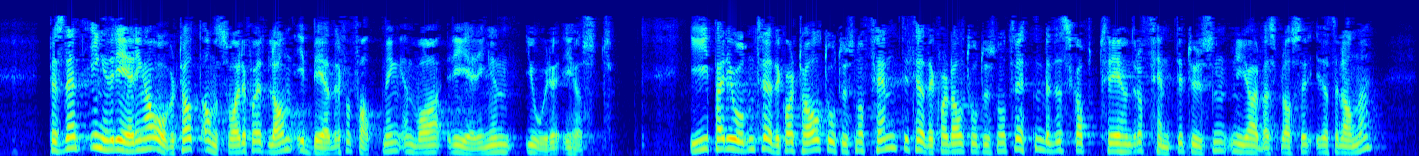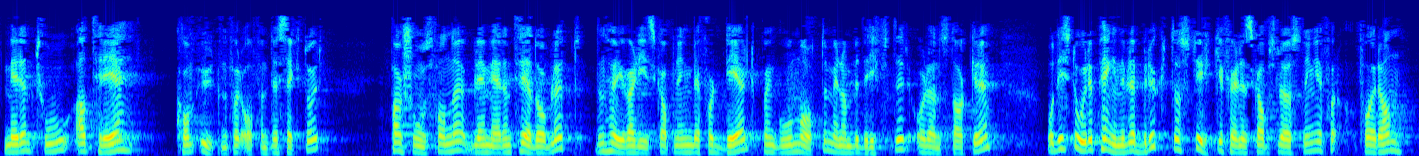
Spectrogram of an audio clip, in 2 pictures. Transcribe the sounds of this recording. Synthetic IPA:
pʰɾɛsɪd̪ɛnt̪ɪŋːənɾɛjeːɾɪŋhɑɾoːʋəʈʰɑt̪ːɑnsʋɑːɾəfɔɾɛt̪lɑnːʔɪbeːd̪ɾəfɔɾfɑ̰t̪nɪŋɛ̰nʋɑːɾɛjeːɾɪŋənjuːɾəʔɪhœst̪ | ɪpʰæɾɪuːd̪n̩t̪ʰɾɛd̪jəkʰʋɑʈʰɑːlt̪ʰuːt̪ʰʉːsn̩ɔfɛmt̪ʰɪt̪ʰɾɛd̪jəkʰʋɑʈɑːlt̪ʰuːt̪ʉːsn̩ɔt̪ʰɾɛt̪ːənblɛːd̪ɛskɑpt̪ʰːɾeːhʉnd̪ɾəɔfɛmt̪ɪt̪ʰʉːsənnːyːəɑɾbæɪspʰlɑsəɾɪd̪ɛt̪ːəlɑnːə | meːɾɛnt̪ʰuːɑ̰ʋt̪ʰɾeː | kʰɔmːʉːt̪n̩fɔɾʔɔ̰fənt̪lɪsɛkt̪ʊɾ | pʰɑŋʂuːnsfɔnːəblɛmeːɾɛnt̪ʰɾeːd̪ɔblət̪d̪ɛnɦœʏəʋæɖiːskɑːpnɪŋənblɛfɔɖeːlt̪pʰɔɛnɡuːmoːt̪əmɛlːɔmbəd̪ɾɪft̪əɾɔlœnst̪ʰɑːkəɾə | ɔd̪ɪst̪uːɾəpʰɛŋːənəblɛbɾʉkt̪ʰːɪlɔst̪ʏɾkəfɛlːəskɑːpsløːsnɪŋəɾ | fɔɾɑn

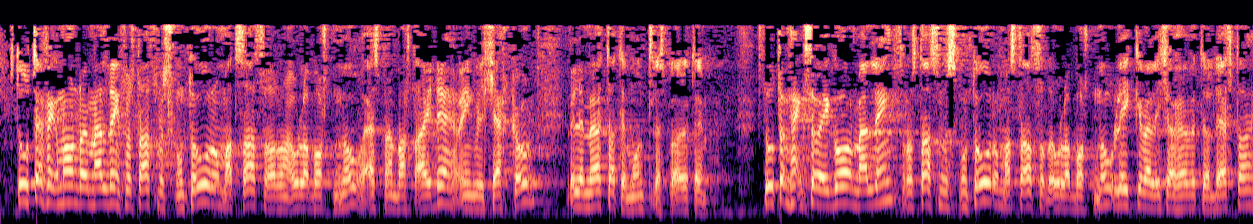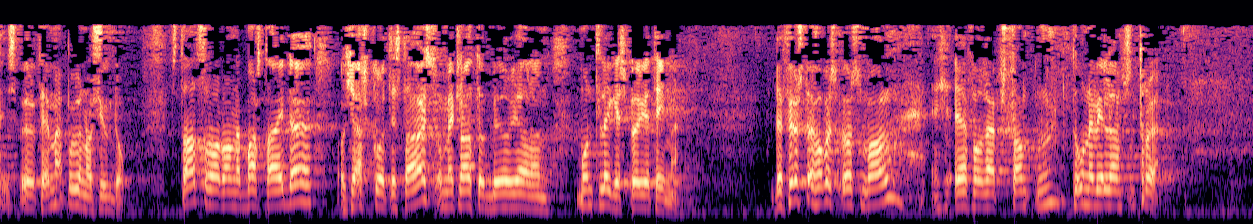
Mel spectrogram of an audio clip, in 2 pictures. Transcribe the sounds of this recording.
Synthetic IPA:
st̪uːɾt̪ɔmfɛkmɔnd̪ɑːɡmɛld̪ɪŋfɾɔst̪ɑːt̪smskʊnt̪ʰuːɾʊmɑ̰t̪st̪ɑːt̪sɾoːd̪ɑnəuːlɑbɔɾt̪n̩muːɾɛ̰spɛnbɑɾt̪ʰɑ̰ɪd̪əɔ̰ɪŋʋɪlçæɾkɑʊl | ʋɪlːəmøːt̪ɑt̪ʰɪlmʊnt̪lə̰spœ̰ɾjət̪ʰiːmə | st̪uːɾt̪ʰɔmfɛŋsəɪɡoːɾmɛld̪ɪŋfɾost̪ɑːt̪smɪskʊnt̪ʰuːɾʊmɑt̪st̪ɑːt̪soːd̪uːlɑbɔɾt̪n̩muːɾliːkəʋɛlːɪçːəhɑɾhøːʋət̪ʰɪlɔd̪eːlt̪ɑːɪ̰spœɾjət̪ʰɪːmənpɔɡɾʉnɑːʋɕʉːk̚d̪ʊ̰m | st̪ɑːt̪sɾoːd̪əɑnəbɑɾt̪æɪd̪əʔɔ̰çæʃkʰʊːɾət̪ʰɪlst̪ɑːsɔmɛklɑːɾt̪ɔbœɾjɑd̪ɛnmʔʊnt̪lɛɡəspœɾjət̪ʰiːmə̰n | d̪ɛfœʂt̪əhoːʋəspœʂmoːlɛɾfɔɾɾɛpɾəsə̥t̪ɑnt̪n̩t̪ʰuːnəʋɪlɑnsn̩t̪ʰɾø̰ː

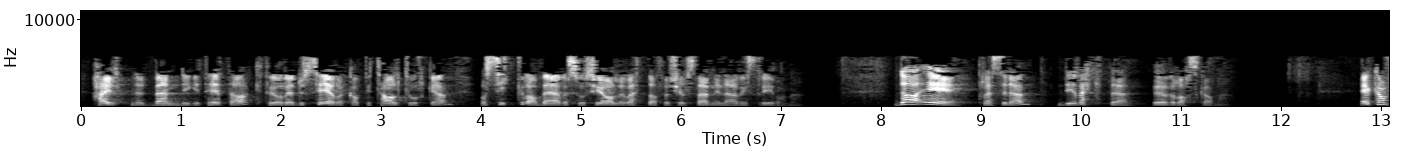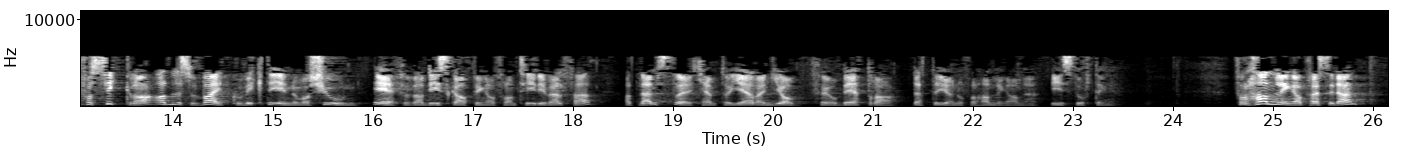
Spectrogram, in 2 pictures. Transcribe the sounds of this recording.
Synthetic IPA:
hæɪlt̪nœd̪ʋɛnd̪ɪɡət̪ʰeːt̪ʰɑːkfɔɾɔɾɛd̪ʉseːɾəkʰɑpɪt̪ʰɑːlt̪ʰʏɾkən | ɔsɪkɾɑbæːɾəsʊsɪɑːləɾɛt̪ːɑfɔʂœlst̪ɛnd̪ɪnæːɾɪŋsd̪ɾiːʋɑnə | d̪ɑːɛpʰɾɛsɪd̪ɛnt̪ | d̪ɪɾɛkt̪ə | øːʋəɾɑskɑnə | ɛːɡ̚kʰɑnfɔsɪkɾɑɑlːəsɔmʋæɪt̪kʰʊɾʋɪkt̪ɪɪnʊʋɑʂuːnɛfɔɾʋæɖiːskɑːpɪŋɔfɾɑmt̪ʰiːd̪ɪʋɛlfæːɖ | ɑt̪ʋɛnst̪ɾəçɛmt̪ʰəɔjæːɾəæɪnjɔbːfɔɾɔbeːt̪ɾɑːd̪ɛt̪ːəjøːnʊfɔɾhɑnd̪lɪŋɑnəɪst̪uːɾt̪ɪŋːə | fɔɾhɑnd̪lɪŋɑpʰɾɛsɪd̪ɛnt̪

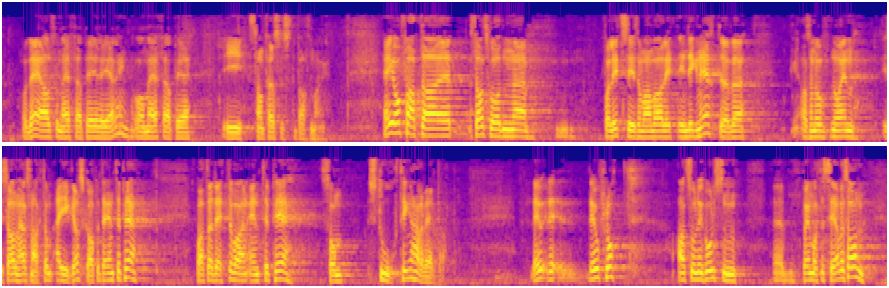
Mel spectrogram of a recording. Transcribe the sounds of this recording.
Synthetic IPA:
ɔ̰d̪ɛæɾɑlt̪sɔmɛɛfæɾpʰeːɪɾɛjeːɾɪŋɔ̰mɛɛfæɾpʰeː | ɪsɑmfɛsəlsd̪̥ɛpʰɑʁt̪əmɑ̰ŋːə | ɛɡɔpfɑt̪ːɑst̪ɑːt̪sʁoːd̪n̩ | fɔʁlɪt̪ːsiːsɔmhɑnʋɑɾlɪt̪ːɪnd̪ɪɡneːʁt̪øːʋəɾ | ɑ̰lsɔnoːnoːɪn | ɪsɑːln̩hæːʁsnɑkːt̪ɔmæɪɡəskɑːpət̪ʰɪlɛnt̪ʰepʰeː | ɔɑt̪d̪ɛt̪ːəʋɑɾæɪnʔɛnt̪ʰepʰeːsɔm | st̪uːɾt̪ʰɪŋːəhɑd̪əʋheːlət̪ʰɑ̰t̪ː | d̪ɛæjʊd̪ɛd̪ɛæɾjʊflɔt̪ː | ɑt̪sulʋɪkʊlsn̩ | pʰɔɛnmoːt̪əseːɾd̪ɛsɔnː

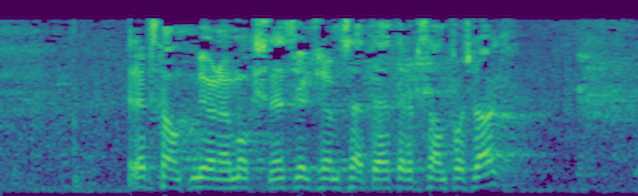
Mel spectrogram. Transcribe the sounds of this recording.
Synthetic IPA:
ɾʔɛpɾəsn̩ɑnt̪n̩bjøːɳəmɔksneːsʋɪlfɾɛmsɛt̪ːəɛt̪ɾɛpɾəsn̩ɑnt̪fɔʂɭɑːɡ

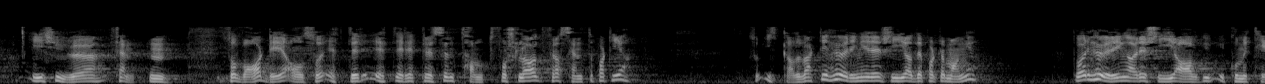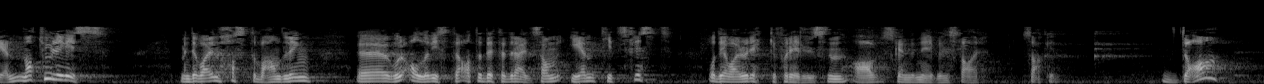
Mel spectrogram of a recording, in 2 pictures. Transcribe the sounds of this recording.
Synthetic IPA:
ɪçʉːəfɛmt̪n | sɔʋɑɖɛʔɑ̰lsɔɛt̪əɾɛt̪ɾɛpɾəsənt̪ʰɑnt̪fɔʂɭɑːɡfɾɑsɛnt̪əɾpɑʈiːə | sɔmɪkːəhɑd̪ːəʋæʈːɪɦøːɾɪŋɪɾɛʂiːɑʋd̪ɛpɑʈəmɑŋːə | d̪̥ɛʋɑɾɪhøːɾɪŋɑʋɾɛʂiːɑʋkʰʊmɪt̪ʰeːənːɑt̪ʰʉːɭɪʋiːs | mɛnd̪ɛʋɑɾɛnhɑst̪əbəhɑnd̪lɪŋ | ʋʊɾɑlːəʋɪst̪əʔɑ̰t̪d̪ɛt̪ːəd̪ɾæɪd̪əsæɪɔmeːnt̪ʰiːd̪sfɾɪst̪ | ɔd̪ɛʋɑɾjʊɾɛkːəfɔɾɛ̰d̪əl̩sn̩ɑʋskɑnd̪ɪneːʋənst̪ɑ̰ːɾ | sɑ̰ːkən | d̪ɑː

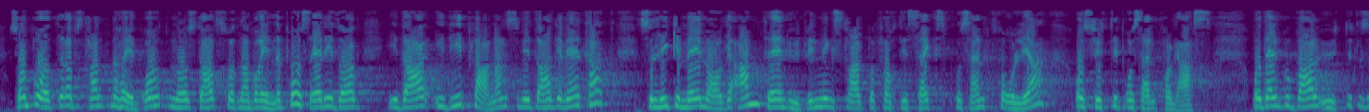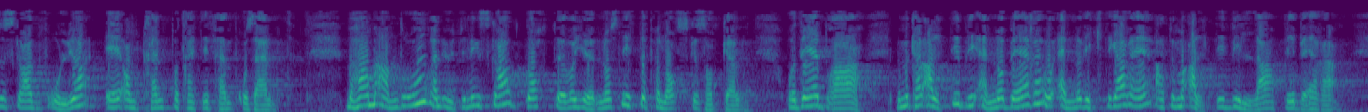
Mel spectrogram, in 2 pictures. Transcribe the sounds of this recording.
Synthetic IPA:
sɔmboːd̪əʁɛpɾəsn̩t̪ʰɑnt̪nɑhœʏbʁoːt̪n̩ɔst̪ɑːt̪sʁoːd̪n̩ɑʋoːɾɪnːəpʰɔsɔæʁd̪ɛɪd̪ɑːɡ | ɪd̪ɑɪd̪ɪpʰlɑːnɑnəsɔmɪd̪ɑːɡɛʋeːt̪ʰɑt̪ː | sɔlɪɡːəmɛɪnɔʁɡəʔɑnːt̪ʰɪlɛɪnʉːt̪ʰʋɪnːɪŋsɡɾɑːd̪̚pʰɔfœʁt̪ɪsɛkspʰʁʊsɛnt̪fɔɾʊljɑ | ɔsʏt̪ːɪpʰʁʊsɛnt̪fɔʁɡɑ̰ːs | ɔd̪ɛnɡlʊbɑːləʉːt̪nʏt̪ːl̩səsɡɾɑːd̪ən̩fɔɾʊljɑɛɾɔmt̪ʰʁɛnt̪̚pʰɔt̪ʰɾɛt̪ːɪfɛmpʰɾʊsɛnt̪ | mɛɦɑːɾmɛɑnd̪ʁəuːʁɛɪnʉːt̪ʰʋɪnːɪŋsɡɾɑːd̪ɡɔt̪ːøːʋəjøːd̪nɔsnɪt̪ːəpʰɔnɔʁskəsɔkːə̰l | ɔd̪ɛæɾbɾɑː | mɛnmɛkʰɑnɑlt̪ibliːʔɛnːɔbeːɾəɔʔɛnːɔʋɪkt̪ɪɡɑɾəɛʔɑt̪ʋɪmɔʔɑlt̪iːd̪ʋɪlːɑb̥liːbeːɾə̰

